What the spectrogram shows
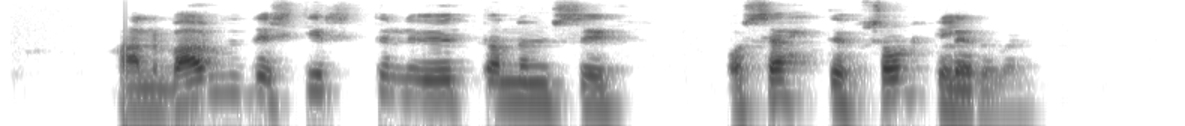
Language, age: Icelandic, 50-59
